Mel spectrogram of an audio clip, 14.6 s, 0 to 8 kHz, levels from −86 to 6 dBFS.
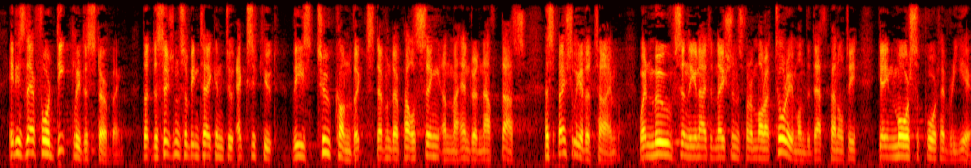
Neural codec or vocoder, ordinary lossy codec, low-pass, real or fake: none; Opus, 64 kbps; 7.2 kHz; real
